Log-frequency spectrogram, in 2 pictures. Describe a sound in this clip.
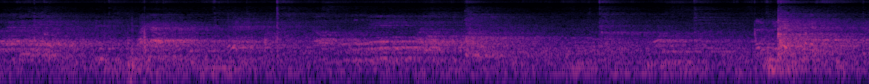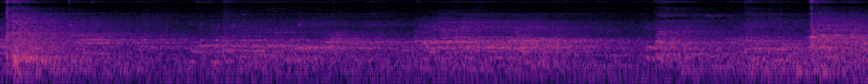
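Men talk and call out across an echoing hall.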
